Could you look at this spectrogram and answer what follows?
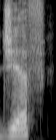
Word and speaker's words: GIF: It's totally the popcorn meme, or the GIF. And yes, it's pronounced GIF.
